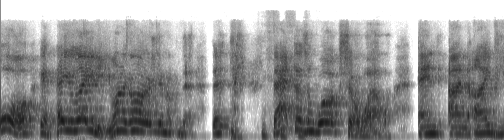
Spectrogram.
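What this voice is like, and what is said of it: Usual voice. Nothing is said of it.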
